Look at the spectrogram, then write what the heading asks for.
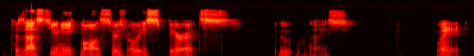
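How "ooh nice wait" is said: normal talking voice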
